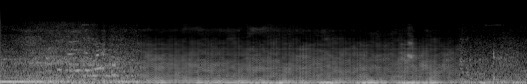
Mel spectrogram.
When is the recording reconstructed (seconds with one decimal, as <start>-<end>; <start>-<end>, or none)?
1.4-4.6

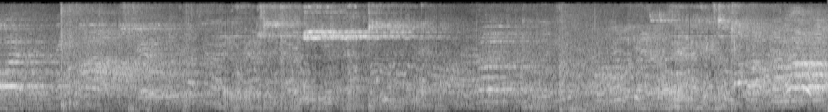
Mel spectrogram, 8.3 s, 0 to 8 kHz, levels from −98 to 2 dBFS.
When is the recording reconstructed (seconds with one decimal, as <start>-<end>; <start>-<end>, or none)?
2.2-4.5; 6.7-7.4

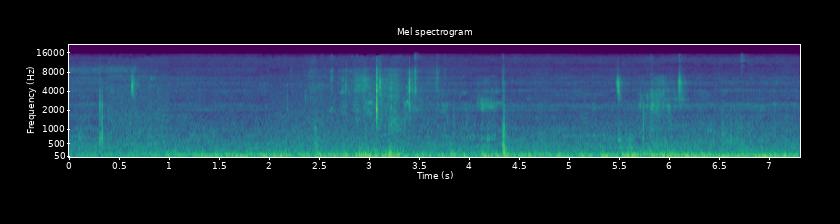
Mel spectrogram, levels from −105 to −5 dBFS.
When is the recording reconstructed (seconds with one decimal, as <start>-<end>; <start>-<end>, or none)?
0.0-0.4; 1.0-2.0; 3.4-7.3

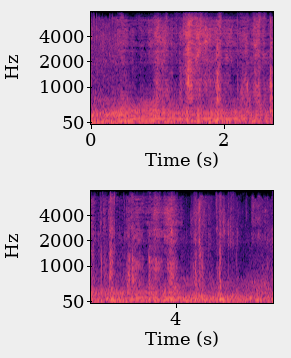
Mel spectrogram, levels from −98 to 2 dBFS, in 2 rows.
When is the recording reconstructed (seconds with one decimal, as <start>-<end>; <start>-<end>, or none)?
0.4-2.7; 3.4-4.1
